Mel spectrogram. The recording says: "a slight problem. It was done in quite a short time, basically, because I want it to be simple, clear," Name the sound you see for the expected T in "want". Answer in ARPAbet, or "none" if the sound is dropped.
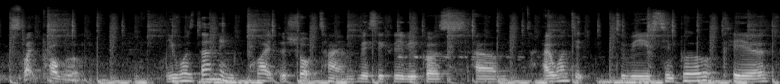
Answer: T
